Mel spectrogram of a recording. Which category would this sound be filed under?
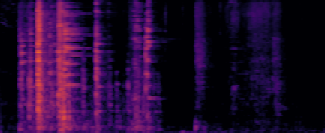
Sound effects > Other mechanisms, engines, machines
